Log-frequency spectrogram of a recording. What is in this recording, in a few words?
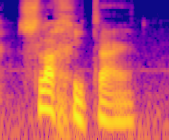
"slaggitaar", Dutch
